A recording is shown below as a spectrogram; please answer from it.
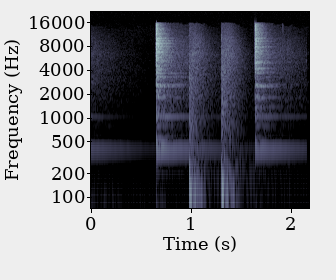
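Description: Drum kit playing slowly: a cowbell note rings and dies away, then the cowbell is struck again, two quick bass drum kicks follow, and the cowbell is struck once more. This is beat three of a funk groove, played as 'cowbell, kick, kick, cowbell'.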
